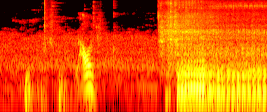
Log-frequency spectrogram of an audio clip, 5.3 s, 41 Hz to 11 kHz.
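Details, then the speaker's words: Suzuki Raider 150 that was misfiring, stalling and backfiring, heard after the fix with a temporary hose and a 28 carburetor: clatter, then it catches and settles into an even, steady idle with no pops or backfires. "So papak papakita ko lang sa inyo na hindi na magba-backfire po yan."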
